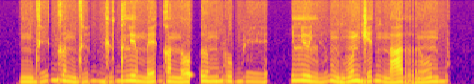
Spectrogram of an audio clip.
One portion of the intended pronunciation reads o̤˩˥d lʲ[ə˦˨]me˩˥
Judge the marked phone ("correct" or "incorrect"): incorrect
